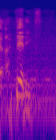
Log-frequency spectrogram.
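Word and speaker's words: Astérix: Después había gente que tomaba muy literalmente el acento en la E y te decía Asterix. Y, después cuando aprendes francés te das cuenta que no, que es Asterix.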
